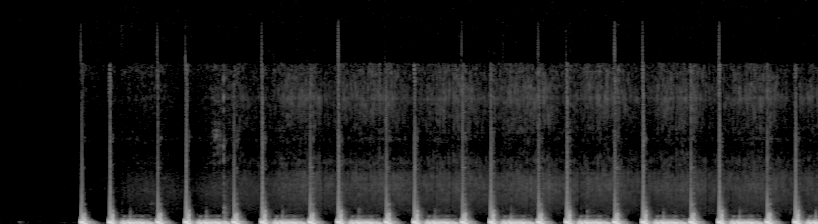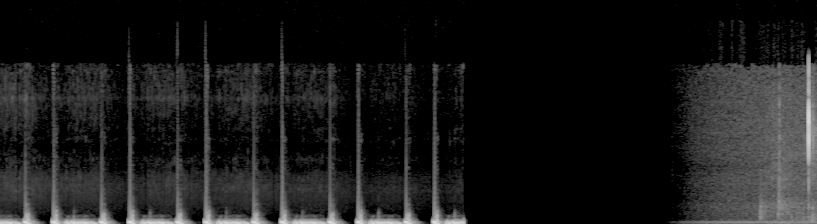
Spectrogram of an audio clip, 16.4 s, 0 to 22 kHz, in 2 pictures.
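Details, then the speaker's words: Mitral stenosis: regular heartbeat near 79 a minute, S1, S2, then an opening snap just after S2, followed by a low-pitched rumbling diastolic murmur that is accentuated just before S1. "listen for the opening snap just after s2 so s1 then s2 then an opening snap so it's like a bum ba boom ba boom boom ba boom followed by the diastolic murmur no go low pitch"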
